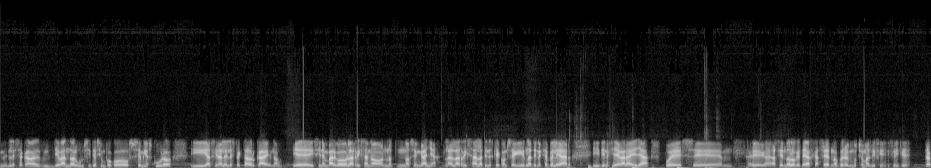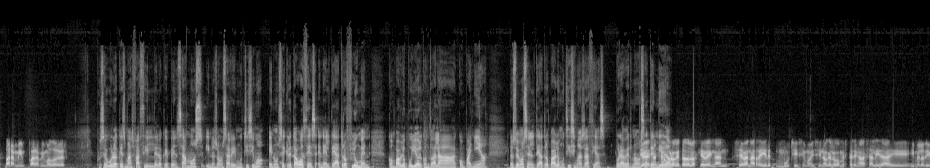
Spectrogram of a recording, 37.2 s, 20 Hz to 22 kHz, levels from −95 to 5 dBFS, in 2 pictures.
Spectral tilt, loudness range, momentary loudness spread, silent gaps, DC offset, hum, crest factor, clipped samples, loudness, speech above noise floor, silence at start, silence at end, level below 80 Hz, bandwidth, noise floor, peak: -4 dB/octave; 5 LU; 11 LU; none; under 0.1%; none; 18 dB; under 0.1%; -21 LUFS; 28 dB; 0 s; 0 s; -46 dBFS; 17.5 kHz; -50 dBFS; -4 dBFS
